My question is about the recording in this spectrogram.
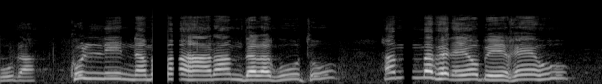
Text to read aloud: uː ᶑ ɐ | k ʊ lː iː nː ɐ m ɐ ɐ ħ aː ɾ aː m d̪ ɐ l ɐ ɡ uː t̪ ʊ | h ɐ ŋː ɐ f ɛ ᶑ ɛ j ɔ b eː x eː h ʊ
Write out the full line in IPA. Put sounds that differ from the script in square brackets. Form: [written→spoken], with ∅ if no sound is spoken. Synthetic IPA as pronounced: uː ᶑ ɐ | k ʊ lː iː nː ɐ m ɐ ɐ [ħ→h] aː ɾ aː m d̪ ɐ l ɐ ɡ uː t̪ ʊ | h ɐ [ŋː→mː] ɐ f ɛ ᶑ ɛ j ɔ b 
